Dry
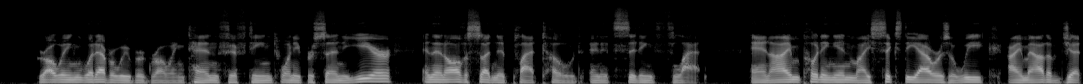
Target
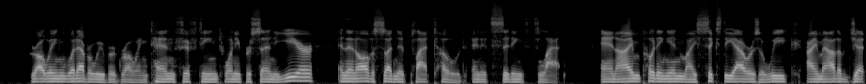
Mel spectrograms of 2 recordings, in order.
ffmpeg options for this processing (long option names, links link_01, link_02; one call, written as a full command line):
ffmpeg -i in.wav -filter_complex "[0:a]acrossover=split=650|5200[link_01][link_02][link_03];[link_03]aeval=exprs='0.01*(abs(mod(val(0)/0.01+3,4)-2)-1)':channel_layout=same[link_04];[link_01][link_02][link_04]amix=inputs=3:normalize=0,asetrate=55125,aresample=44100,asoftclip=type=hard:threshold=-12.5dB,adynamicequalizer=threshold=0.0158:dfrequency=1600:dqfactor=0.7:tfrequency=1600:tqfactor=0.7:attack=5:release=100:ratio=0.375:range=2:mode=cutabove:tftype=highshelf" out.wav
